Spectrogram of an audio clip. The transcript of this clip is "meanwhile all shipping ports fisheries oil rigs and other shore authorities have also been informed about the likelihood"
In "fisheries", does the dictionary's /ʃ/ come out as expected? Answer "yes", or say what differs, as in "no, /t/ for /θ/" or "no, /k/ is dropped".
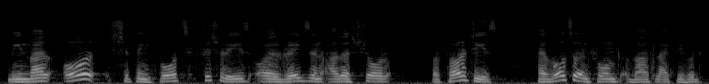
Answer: yes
